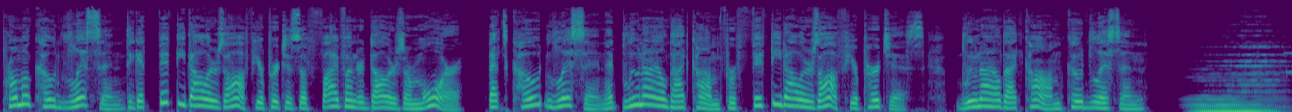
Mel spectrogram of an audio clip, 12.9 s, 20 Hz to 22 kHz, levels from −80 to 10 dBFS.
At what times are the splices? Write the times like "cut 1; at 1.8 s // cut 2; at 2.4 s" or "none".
cut 1; at 11.5 s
